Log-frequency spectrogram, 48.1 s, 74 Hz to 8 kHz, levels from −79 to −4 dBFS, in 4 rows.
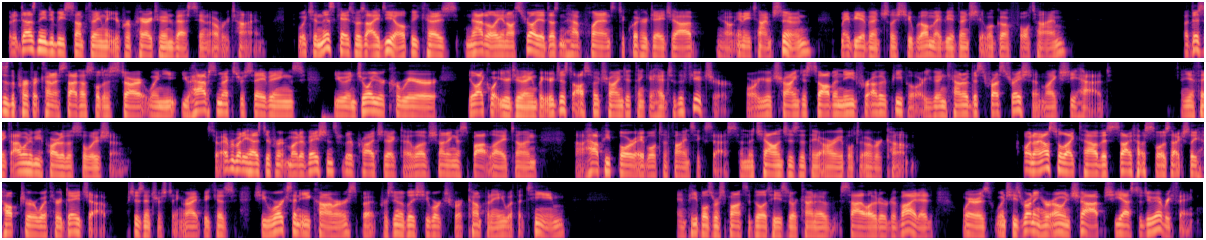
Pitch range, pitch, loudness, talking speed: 100-120 Hz, 110 Hz, -21 LUFS, 255 wpm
